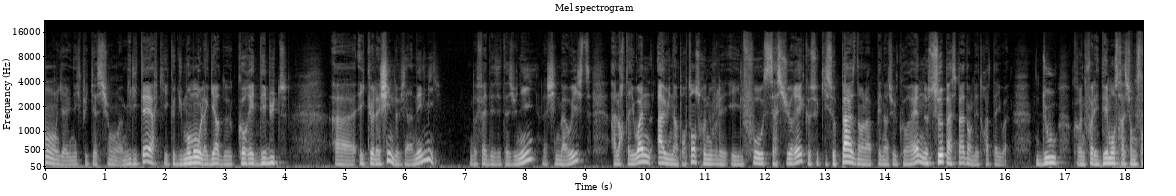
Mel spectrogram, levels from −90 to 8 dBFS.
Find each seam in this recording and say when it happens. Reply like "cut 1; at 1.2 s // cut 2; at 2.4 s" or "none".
cut 1; at 1.3 s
